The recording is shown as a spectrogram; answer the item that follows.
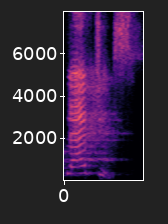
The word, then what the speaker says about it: plateau: So now we are going to study about plateaus. Plateau. So this word P-L-A-T-E-A-U-S is pronounced as plateau.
